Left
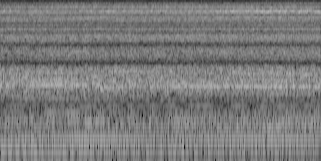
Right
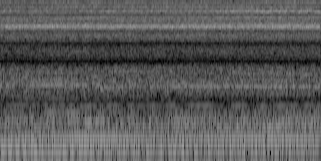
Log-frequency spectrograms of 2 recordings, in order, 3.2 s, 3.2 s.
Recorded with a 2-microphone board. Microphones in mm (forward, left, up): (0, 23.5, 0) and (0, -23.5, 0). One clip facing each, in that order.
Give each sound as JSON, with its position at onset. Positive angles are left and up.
{"t": 0.0, "sound": "a drone", "side_deg": 65}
